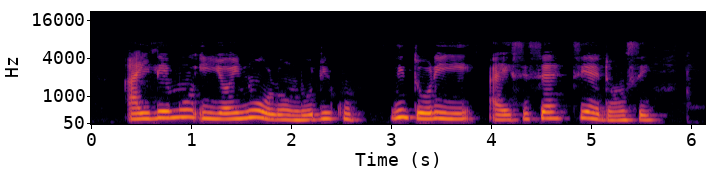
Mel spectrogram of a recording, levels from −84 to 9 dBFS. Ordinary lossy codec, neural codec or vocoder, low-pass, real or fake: none; none; 7.2 kHz; real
